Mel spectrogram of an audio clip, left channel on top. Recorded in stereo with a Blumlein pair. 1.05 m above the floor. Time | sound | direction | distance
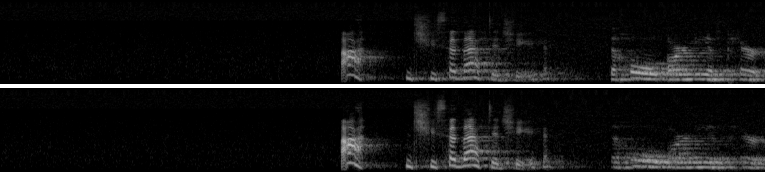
3.4 | a woman speaking | 25° right | 0.5 m
6.1 | a woman speaking | 35° left | 5 m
